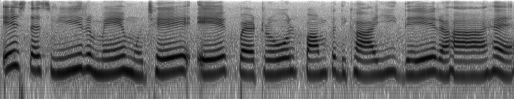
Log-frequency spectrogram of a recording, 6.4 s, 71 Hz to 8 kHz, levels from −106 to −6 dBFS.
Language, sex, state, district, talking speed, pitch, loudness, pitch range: Hindi, female, Madhya Pradesh, Katni, 105 wpm, 245 Hz, -14 LUFS, 230-265 Hz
